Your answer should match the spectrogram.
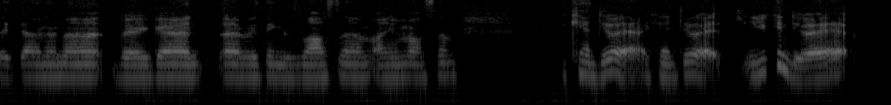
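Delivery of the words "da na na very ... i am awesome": one-note, droning monotone put-on voice. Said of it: "stays on, like, one note the whole time".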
